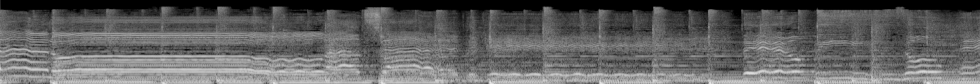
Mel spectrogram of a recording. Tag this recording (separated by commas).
Singing, Music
